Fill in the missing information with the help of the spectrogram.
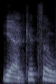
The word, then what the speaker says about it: Gitzo: Is it Gitzo? Is that how you say it? Gitzo? – Gitzo works.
